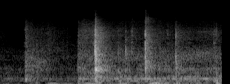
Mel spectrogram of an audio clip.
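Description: Hard plastic clicks and knocks as a small device is worked onto a bicycle helmet, two sharp clicks standing out about a second and a second and a half in.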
